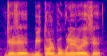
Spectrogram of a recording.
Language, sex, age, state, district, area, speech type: Bengali, male, 30-45, West Bengal, Purba Medinipur, rural, spontaneous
